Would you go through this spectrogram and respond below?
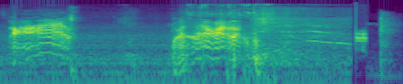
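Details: House cat yowling in two rough, strained bursts with a harsh, noisy tone, followed by brief clicks and clatter, indoors, from a compilation of funny cat moments.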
